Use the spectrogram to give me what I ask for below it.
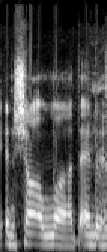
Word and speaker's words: inshallah: Can you pronounce it slowly? Sorry, I speak quickly. That's okay. No, inshallah.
